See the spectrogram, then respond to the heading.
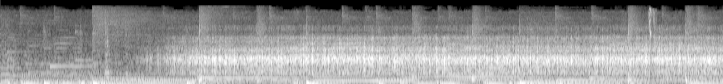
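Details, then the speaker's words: Old Onwa CB radio on bench power with antenna: speaker hisses, channels change, only faint muddled audio with strange noises; receiver very quiet at full volume and power meter shows no transmit output, weak receiver, cause unconfirmed. "słychać głośnik szumi radio kanały zmienia zobaczymy jeszcze czy jest nadawanie jakieś dziwne odgłosy"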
